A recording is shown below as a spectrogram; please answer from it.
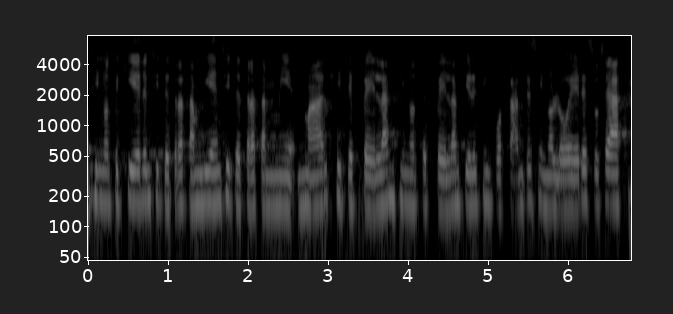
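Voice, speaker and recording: A woman's voice: on the low side, a bit bright. A woman therapist with a Mexican accent giving an emphatic motivational talk, repeating key phrases and asking rhetorical questions. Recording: long hall reverb.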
